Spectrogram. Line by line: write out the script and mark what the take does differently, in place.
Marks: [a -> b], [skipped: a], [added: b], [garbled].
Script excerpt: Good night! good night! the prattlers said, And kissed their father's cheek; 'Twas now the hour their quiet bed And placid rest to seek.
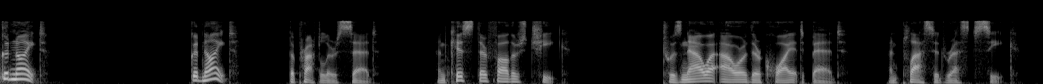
Good night! good night! the prattlers said, And kissed their father's cheek; 'Twas now [the -> a] hour their quiet bed And placid rest [skipped: to] seek.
